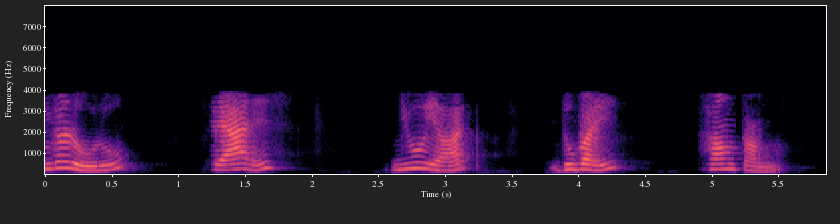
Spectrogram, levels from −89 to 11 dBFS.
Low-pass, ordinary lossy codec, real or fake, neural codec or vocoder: 7.2 kHz; AAC, 16 kbps; fake; codec, 24 kHz, 0.9 kbps, WavTokenizer, large speech release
